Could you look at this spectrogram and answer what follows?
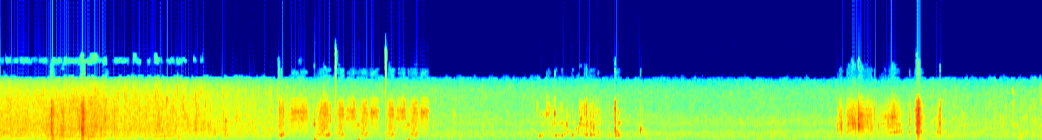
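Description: Foley of a drink being drawn from a keg tap into a plastic cup: short bursts of trickling and small clicks, three times, over a steady hiss.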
